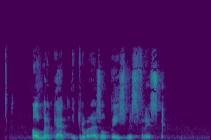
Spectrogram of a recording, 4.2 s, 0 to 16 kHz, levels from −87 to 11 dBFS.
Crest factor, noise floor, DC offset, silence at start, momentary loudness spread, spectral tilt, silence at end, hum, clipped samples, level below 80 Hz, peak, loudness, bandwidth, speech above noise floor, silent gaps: 22 dB; -69 dBFS; under 0.1%; 0.1 s; 9 LU; -2.5 dB/octave; 0.95 s; none; under 0.1%; -86 dBFS; -12 dBFS; -31 LUFS; 11 kHz; 38 dB; none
